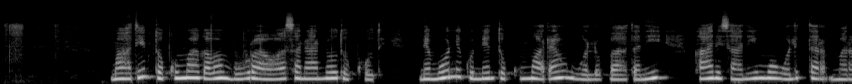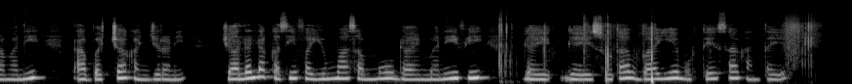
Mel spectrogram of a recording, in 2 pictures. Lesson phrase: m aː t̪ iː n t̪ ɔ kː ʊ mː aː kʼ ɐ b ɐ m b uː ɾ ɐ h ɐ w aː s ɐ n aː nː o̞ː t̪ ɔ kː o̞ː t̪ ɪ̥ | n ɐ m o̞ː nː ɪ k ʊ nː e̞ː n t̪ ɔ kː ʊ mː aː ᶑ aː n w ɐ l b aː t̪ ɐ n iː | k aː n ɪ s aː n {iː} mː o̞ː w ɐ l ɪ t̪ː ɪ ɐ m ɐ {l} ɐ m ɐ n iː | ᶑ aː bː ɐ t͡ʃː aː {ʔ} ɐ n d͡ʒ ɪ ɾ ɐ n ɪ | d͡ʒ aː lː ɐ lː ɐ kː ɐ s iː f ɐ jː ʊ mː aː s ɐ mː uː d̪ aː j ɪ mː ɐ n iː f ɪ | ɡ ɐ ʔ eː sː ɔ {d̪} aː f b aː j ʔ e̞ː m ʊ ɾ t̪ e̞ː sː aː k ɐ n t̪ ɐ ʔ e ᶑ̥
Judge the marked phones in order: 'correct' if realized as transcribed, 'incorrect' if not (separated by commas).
correct, incorrect, incorrect, incorrect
